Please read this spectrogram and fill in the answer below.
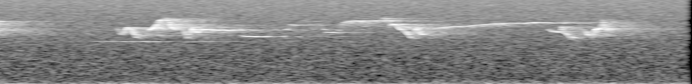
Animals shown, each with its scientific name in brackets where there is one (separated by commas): Hermit Thrush (Catharus guttatus), Red-eyed Vireo (Vireo olivaceus), Eastern Wood-Pewee (Contopus virens)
